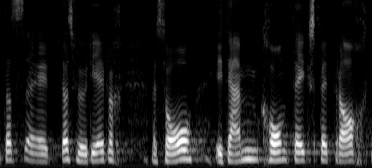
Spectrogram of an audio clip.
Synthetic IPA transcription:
d̥ɑsɛd̥ɑsʋʉːɐdiɛɪfɑχ | əsoːɪd̥ɛmkʰɔntɛkst̚b̥et̪ɾɑχtə

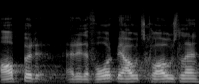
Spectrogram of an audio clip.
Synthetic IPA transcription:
ɑbəɾ | æːɾhɛtəfɔːɾbehɑwtskʰlawslə

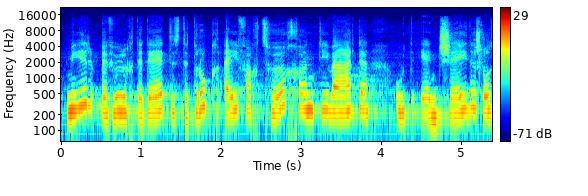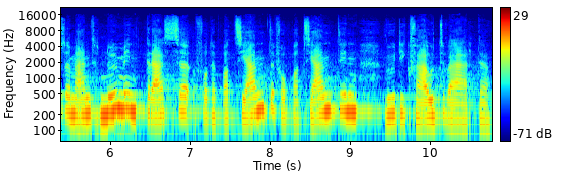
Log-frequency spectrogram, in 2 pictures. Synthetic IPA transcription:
mɪːɾb̥ɛfʏrχtədɛːt̚d̥ɑsd̥ədrʊkχɛɪfɑχt͡shøːχkœntivæːrd̥ə | ʔʊtɛntʃɛɪdəʃlɔsəmæntnʏmɪntɾæsəfɔdəpɑt͡sjɛntəfɔpɑt͡sjɛntɪnvʏrdikfæltvæːrd̥ə

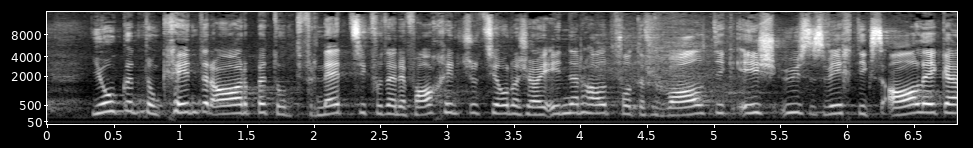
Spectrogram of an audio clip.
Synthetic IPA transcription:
juːɡ̥əndʊntkʰɪndəɾɑɾb̥ətʊntfərnɛt͡sikfɔdɛnəfɑχɪnʃti̥t̪ut͡sjoːnəʃœʏɪnːəɾɦɑlpfɔd̥əɾfəɾʋɑltiɡɪʃyːsəsʋɪχtiksɑːlɪɡə

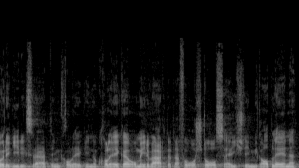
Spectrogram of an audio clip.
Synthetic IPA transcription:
ɾɛɡiːɾɪksɾæːt̪ɪnkʰχɔleːɡɪnːəʊkχɔleːɡ̥əʊmɪːɾvæːrdəd̥æfoːrʃtoːsɛɪʃtɪmːiɡɑb̥lɛːnə

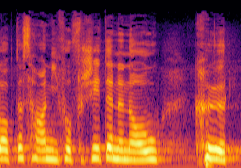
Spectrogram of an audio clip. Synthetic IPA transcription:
oʊb̚d̥ɑshɑnifofərʃɪdənənoʊ | kʰhøːt

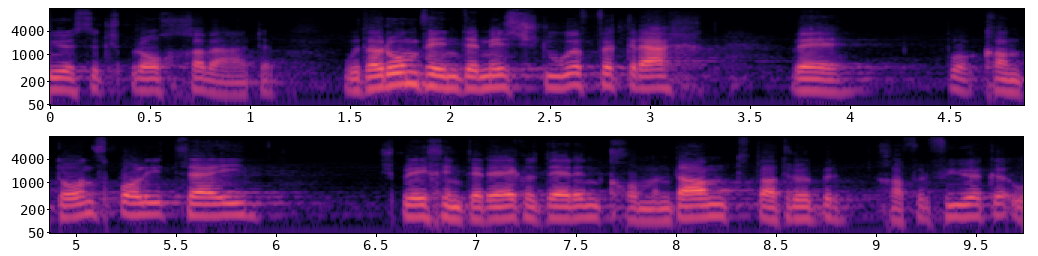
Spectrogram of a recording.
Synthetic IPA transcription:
yəsəkʃpɾɔχːəʋæ̰ːɾd̥ə | ʊdɑɾʊmfɪnd̪əmiːɾsʃtuəfəkɾæχt | ʋɛ | kʰɑnt̪oːnspɔlit͡sɛɪ | ʃpɾɪχɪndɛrːɛɡl̩dɛɾənkʰɔmɑndɑntd̥ɑdɾʏbəɾχɑfəɾfyəɡəʔ

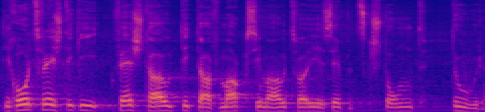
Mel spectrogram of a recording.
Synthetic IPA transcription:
d̥iχʊrt͡sfrɾɪʃtiɡifɛʃthɑltiɡ̚d̥ɑɾfmɑksimɑːlt͡sʋœʏəsɪb̥ət͡skʃtʊnd̥ | d̥uːɾə

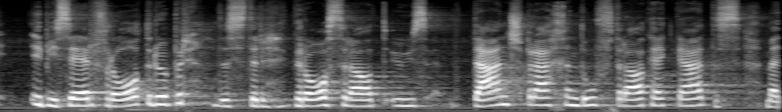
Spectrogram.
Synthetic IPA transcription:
ɪbiseːɾfɾoːd̥ɾybəɾd̥ɑsd̥əɾɡ̥ɾoːsɾɑːtyːsd̥aɛntʃpɾæχənduːftɾɑːkhɛt̚kæːd̥ɑs | mə

